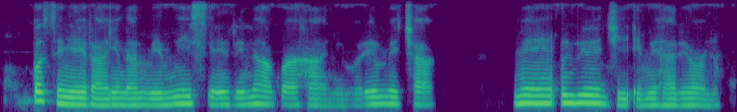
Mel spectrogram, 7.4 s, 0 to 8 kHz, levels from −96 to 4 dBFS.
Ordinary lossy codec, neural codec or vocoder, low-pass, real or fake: Opus, 16 kbps; codec, 16 kHz, 2 kbps, FunCodec, trained on LibriTTS, 25 frames a second; 7.2 kHz; fake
